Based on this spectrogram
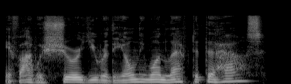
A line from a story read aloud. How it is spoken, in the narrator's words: he muttered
